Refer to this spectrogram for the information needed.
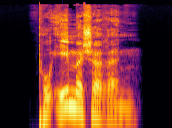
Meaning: inflection of poemisch: 1. strong genitive masculine/neuter singular comparative degree 2. weak/mixed genitive/dative all-gender singular comparative degree
- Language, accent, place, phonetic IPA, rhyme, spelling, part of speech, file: German, Germany, Berlin, [poˈeːmɪʃəʁən], -eːmɪʃəʁən, poemischeren, adjective, De-poemischeren.ogg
